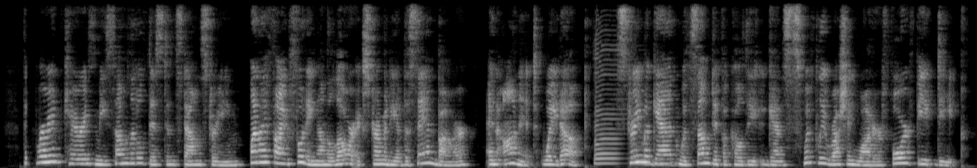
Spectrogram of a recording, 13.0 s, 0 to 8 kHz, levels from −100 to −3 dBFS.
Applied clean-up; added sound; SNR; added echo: neural mask model DeepFilterNet 3.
